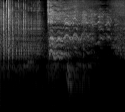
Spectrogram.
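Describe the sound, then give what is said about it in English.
Dice are re-rolled, clattering and tumbling across a hard tabletop in a quick burst of rattling clicks, then a wavering high-pitched tone takes over as the rolling stops. “Paper I will allow you to re-roll it.”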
